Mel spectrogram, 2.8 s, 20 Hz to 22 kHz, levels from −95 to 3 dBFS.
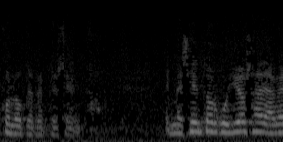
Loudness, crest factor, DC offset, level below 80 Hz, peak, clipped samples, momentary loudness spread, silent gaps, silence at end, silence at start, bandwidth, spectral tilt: -58 LUFS; 18 dB; under 0.1%; -88 dBFS; -42 dBFS; under 0.1%; 12 LU; none; 0 s; 0 s; 16 kHz; -4 dB/octave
